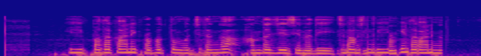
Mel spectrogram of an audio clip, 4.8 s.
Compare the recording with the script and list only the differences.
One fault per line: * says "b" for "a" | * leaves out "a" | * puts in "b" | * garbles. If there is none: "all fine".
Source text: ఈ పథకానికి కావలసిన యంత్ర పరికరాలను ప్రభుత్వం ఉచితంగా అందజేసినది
* leaves out "కావలసిన యంత్ర పరికరాలను"
* garbles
